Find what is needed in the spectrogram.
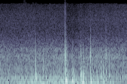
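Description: Road noise from inside a moving car: a steady low rumble of tyres and wind, with several short knocks through the middle.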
